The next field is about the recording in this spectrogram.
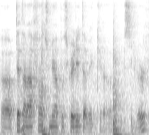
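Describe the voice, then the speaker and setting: A man's voice: on the low side, steady tone, brisk. Young man, slangy chat in an echoey room. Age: young adult. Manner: slangy, peppered with English words. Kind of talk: casual chat about films. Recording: roomy echo, faint background noise.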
